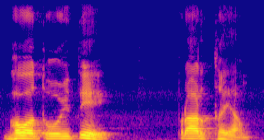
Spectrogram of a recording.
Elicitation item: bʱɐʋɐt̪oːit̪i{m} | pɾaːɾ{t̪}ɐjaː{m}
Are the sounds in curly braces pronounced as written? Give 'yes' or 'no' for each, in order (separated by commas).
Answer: no, no, yes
